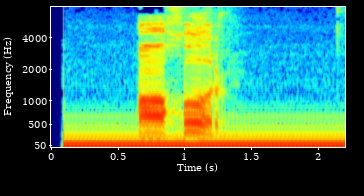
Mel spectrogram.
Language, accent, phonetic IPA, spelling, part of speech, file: Persian, Iran, [ʔɒː.ˈxoɹ], آخور, noun, Fa-آخور.ogg
- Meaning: 1. manger, crib 2. stall 3. stable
